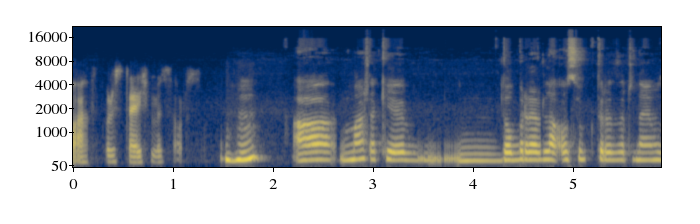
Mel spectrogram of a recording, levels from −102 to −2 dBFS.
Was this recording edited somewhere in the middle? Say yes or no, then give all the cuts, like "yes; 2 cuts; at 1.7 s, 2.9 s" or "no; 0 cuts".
yes; 4 cuts; at 0.9 s, 2.1 s, 2.9 s, 4.7 s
